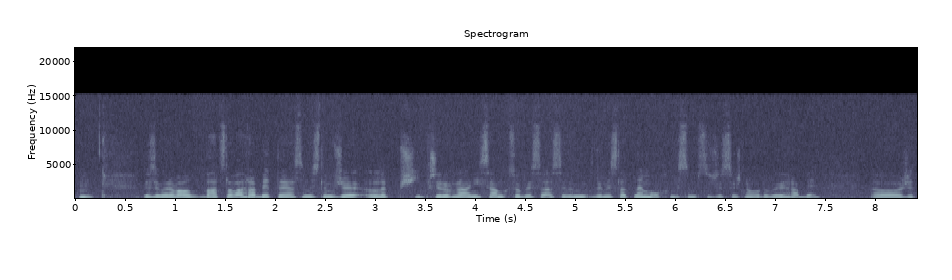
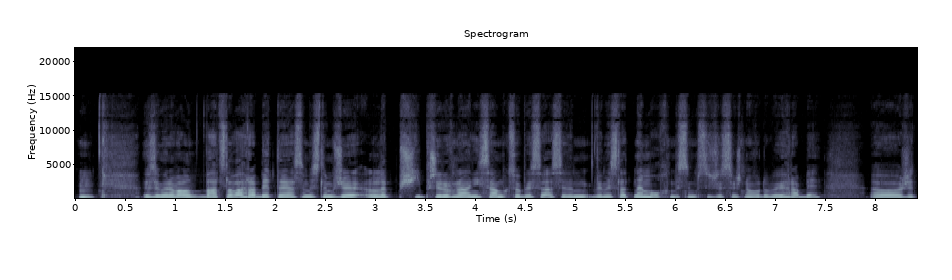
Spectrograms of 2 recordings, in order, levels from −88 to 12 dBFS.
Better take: second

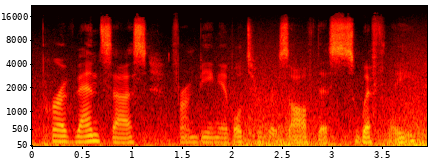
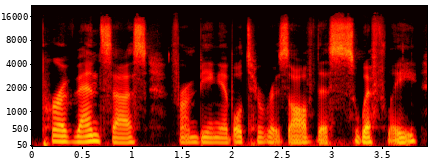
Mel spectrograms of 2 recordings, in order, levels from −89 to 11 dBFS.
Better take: second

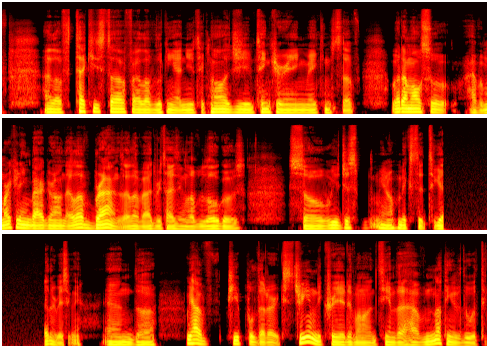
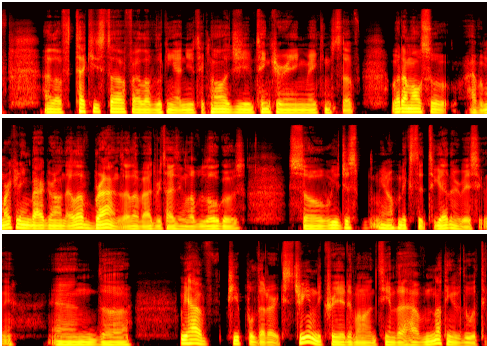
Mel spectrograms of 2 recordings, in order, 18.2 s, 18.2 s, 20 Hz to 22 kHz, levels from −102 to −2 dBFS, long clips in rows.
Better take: second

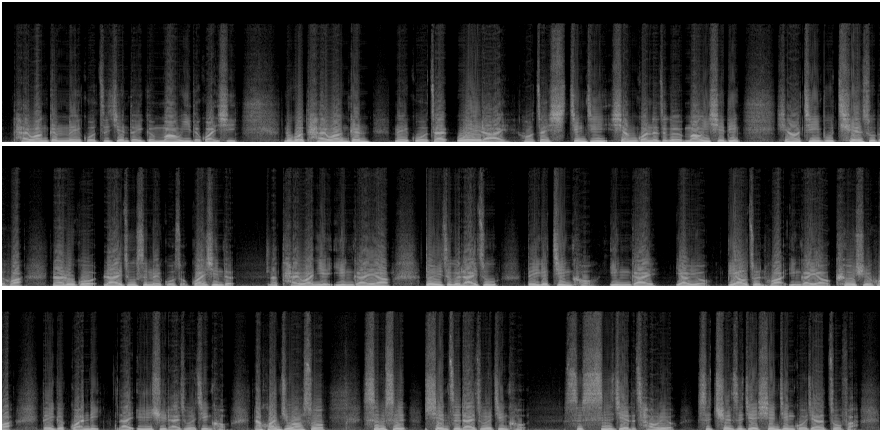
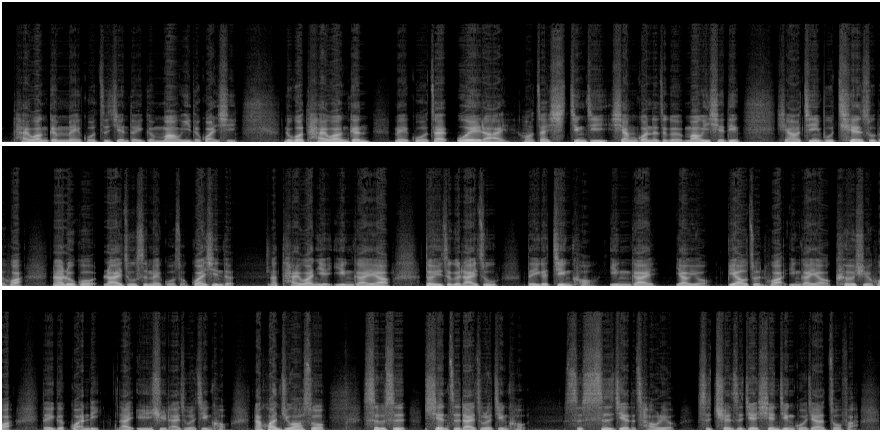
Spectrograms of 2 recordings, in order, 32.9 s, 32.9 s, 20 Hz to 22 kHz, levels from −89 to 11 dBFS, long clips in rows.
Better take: second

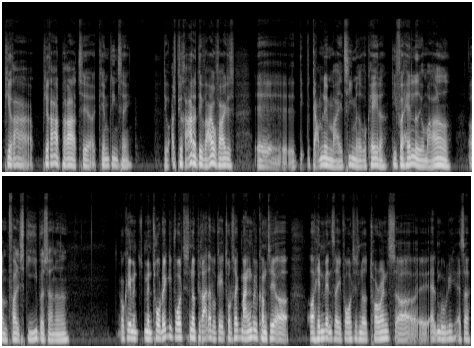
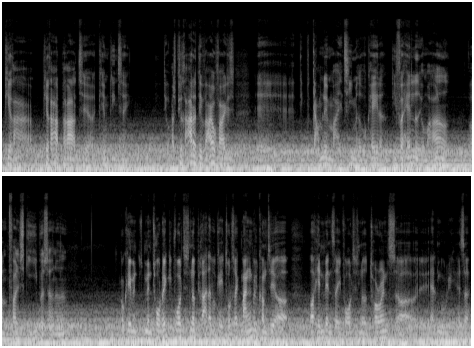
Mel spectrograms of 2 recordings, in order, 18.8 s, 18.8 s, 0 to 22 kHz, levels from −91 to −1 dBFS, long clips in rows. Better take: first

